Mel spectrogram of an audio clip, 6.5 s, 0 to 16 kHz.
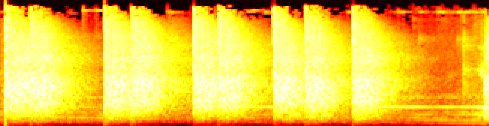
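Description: Ruger SR9 9mm pistol firing five shots a little over a second apart, each sharp crack ringing out in the echo of an indoor range.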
